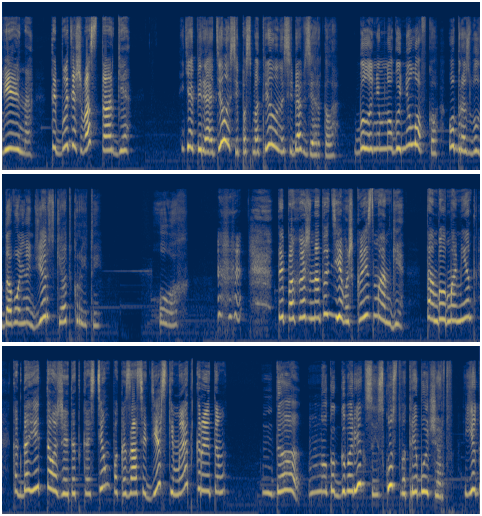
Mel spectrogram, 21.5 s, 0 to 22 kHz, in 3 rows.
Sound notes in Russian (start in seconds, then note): 11.0 смеется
